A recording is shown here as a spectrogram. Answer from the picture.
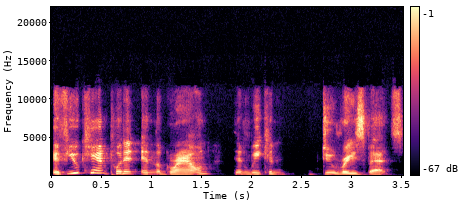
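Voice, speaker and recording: A woman with an American accent and very wide pitch swings. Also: quiet background. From New Jersey. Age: 40s. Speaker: retired teacher and school garden educator; retired teacher, school garden educator. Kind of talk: casual chat. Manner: talkative. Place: home room. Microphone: video call.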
